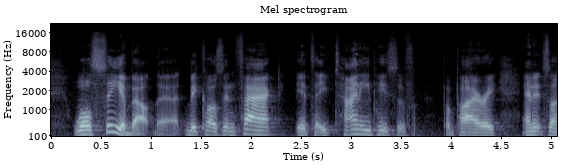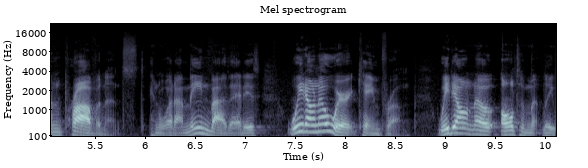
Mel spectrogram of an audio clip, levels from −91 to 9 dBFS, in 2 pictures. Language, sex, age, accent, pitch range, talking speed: English, male, 50-69, American, 100-150 Hz, 200 wpm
